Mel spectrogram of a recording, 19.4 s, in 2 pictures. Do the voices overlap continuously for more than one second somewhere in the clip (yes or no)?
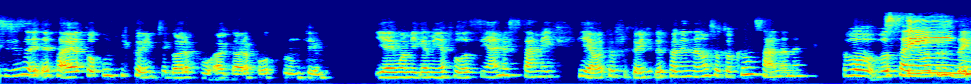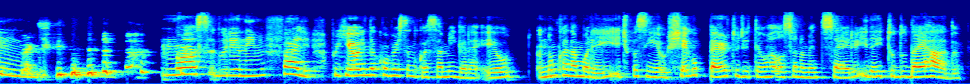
yes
